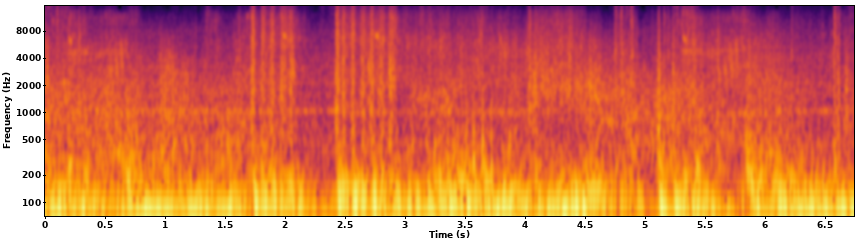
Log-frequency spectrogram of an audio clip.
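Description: Continuous rapid gunfire in the first-person shooter Doom Eternal, dense bursts of shots and booming impacts rattling on without pause, loud and close.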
